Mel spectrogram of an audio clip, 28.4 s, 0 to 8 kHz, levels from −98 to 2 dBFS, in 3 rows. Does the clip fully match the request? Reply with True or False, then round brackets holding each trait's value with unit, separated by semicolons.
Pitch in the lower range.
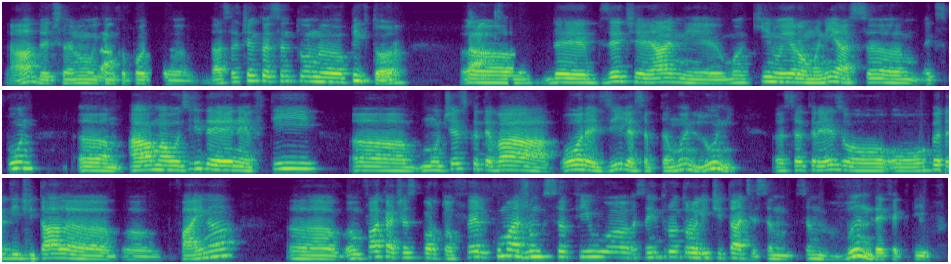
False (150 Hz)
